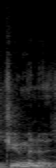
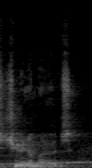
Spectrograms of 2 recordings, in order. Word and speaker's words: Junimos: I've been pronouncing it wrong the whole time. I've always thought it was Juminos. It's Junimos.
